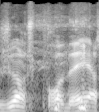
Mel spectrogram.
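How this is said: The name is pronounced the French way.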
